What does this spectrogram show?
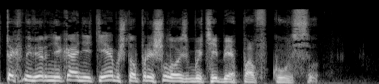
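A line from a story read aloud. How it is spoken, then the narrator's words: Chuckle from behind. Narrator (Russian): хохотнул тот, что стоял позади, невидимый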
